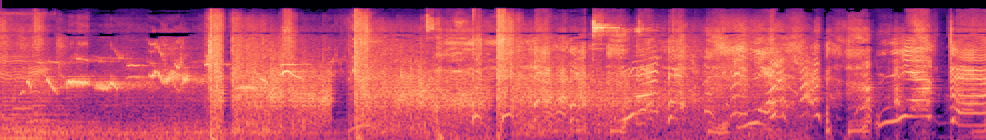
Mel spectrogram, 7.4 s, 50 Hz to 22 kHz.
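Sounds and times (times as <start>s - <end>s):
bird tweeting sound effect: 0.1s - 2.6s
sharp loud gunshot blasts: 1.5s - 4.3s
laughter: 3.3s - 7.3s.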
